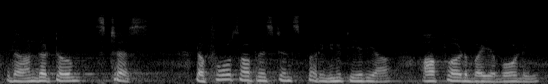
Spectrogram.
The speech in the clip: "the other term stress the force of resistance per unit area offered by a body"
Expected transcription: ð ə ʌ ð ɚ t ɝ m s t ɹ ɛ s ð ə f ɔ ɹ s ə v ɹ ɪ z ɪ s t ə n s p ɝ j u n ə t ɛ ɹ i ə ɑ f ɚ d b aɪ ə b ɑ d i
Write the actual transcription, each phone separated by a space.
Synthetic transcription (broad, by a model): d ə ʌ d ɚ t ɝ m s t ɹ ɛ s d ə f ɔ ɹ s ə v ɹ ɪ s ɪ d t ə n s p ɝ j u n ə t ɛ ɹ i ə ɑ f ɚ d b aɪ ə b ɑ d i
